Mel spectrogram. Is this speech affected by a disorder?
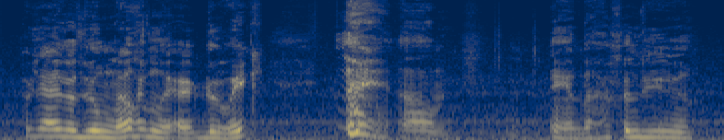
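Yes: dystonia.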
